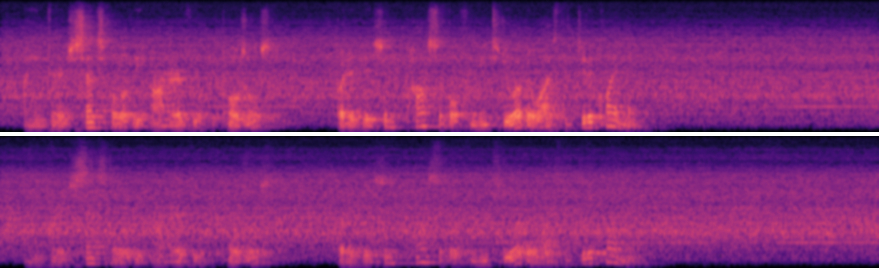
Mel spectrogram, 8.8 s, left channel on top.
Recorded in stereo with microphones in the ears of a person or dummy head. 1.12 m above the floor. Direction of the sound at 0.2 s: 45° left (ahead or behind).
